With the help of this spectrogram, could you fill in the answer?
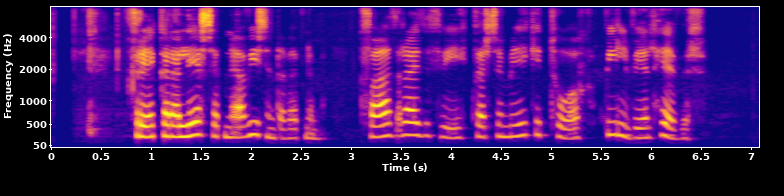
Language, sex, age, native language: Icelandic, female, 40-49, Icelandic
